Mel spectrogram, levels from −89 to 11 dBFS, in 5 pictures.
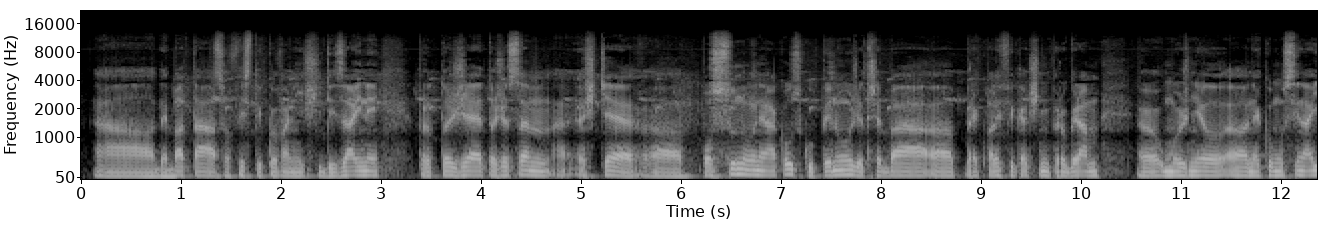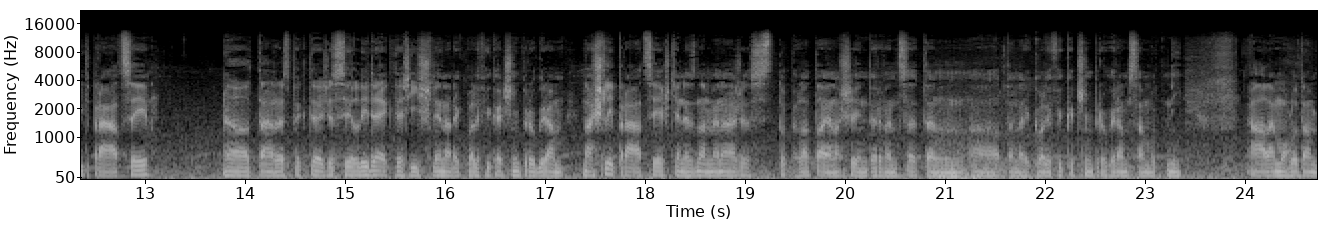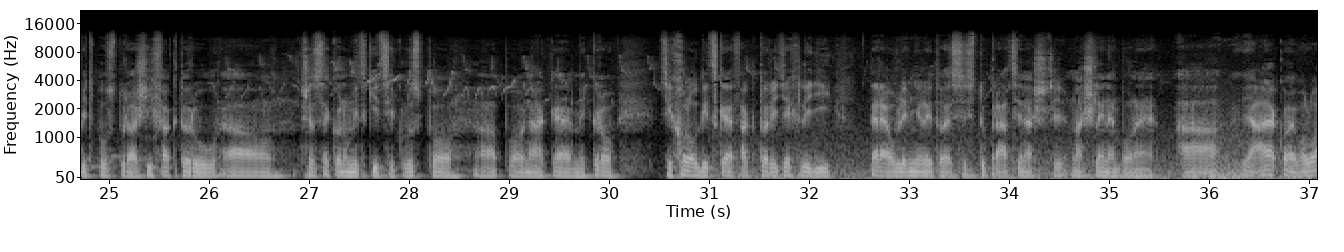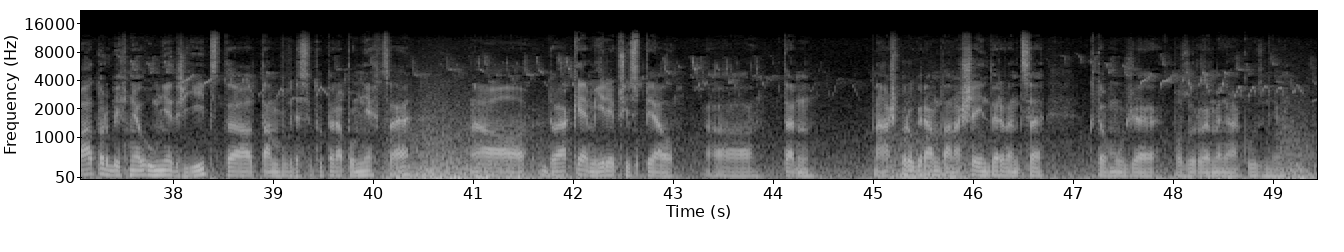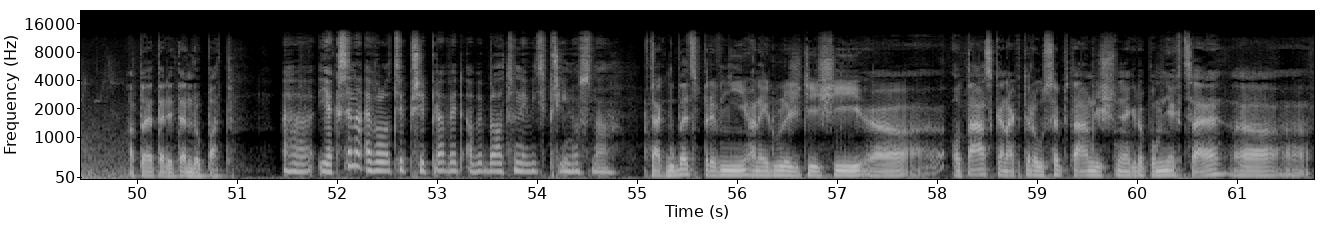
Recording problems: garbled, watery; slightly; nothing above 11.5 kHz
wind noise on the microphone; occasional gusts; from 13 to 25 s and from 31 to 50 s; 20 dB below the speech
animal sounds; faint; throughout; 20 dB below the speech

